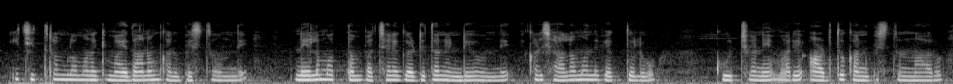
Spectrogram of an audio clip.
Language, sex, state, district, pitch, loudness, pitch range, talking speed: Telugu, female, Telangana, Hyderabad, 200 Hz, -15 LUFS, 190-210 Hz, 115 wpm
